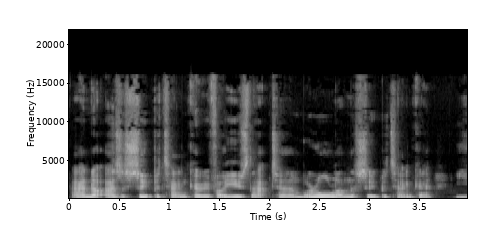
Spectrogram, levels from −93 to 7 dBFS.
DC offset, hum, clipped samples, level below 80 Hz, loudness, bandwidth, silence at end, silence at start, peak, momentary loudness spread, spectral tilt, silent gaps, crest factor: under 0.1%; none; under 0.1%; -58 dBFS; -23 LUFS; 16.5 kHz; 0 s; 0.05 s; -6 dBFS; 10 LU; -4.5 dB/octave; none; 18 dB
